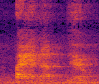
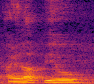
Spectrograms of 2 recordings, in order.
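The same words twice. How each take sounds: First: The phrase is said softly, slowly and whispery. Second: The phrase is said in a plain ordinary voice. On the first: It reaches the listener's feelings more deeply. The speaker calls it right. "lebih keperasaan ya" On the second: It is an ordinary statement. The speaker calls it wrong. "I love you biasa"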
